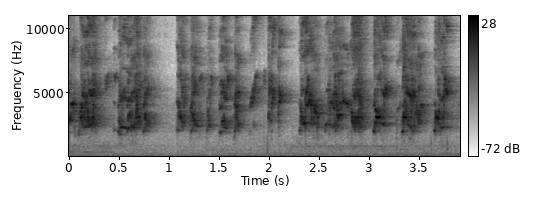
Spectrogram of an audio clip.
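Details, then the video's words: Shrill, scratchy chatter from a lovebird in Bukittinggi, West Sumatra, delivered in quick clustered bursts with only a momentary pause near the start. "Burung Lovebird Gacor Orkestra"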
